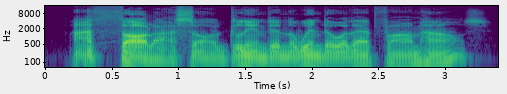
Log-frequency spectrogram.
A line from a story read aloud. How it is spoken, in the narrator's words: said, and chuckled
